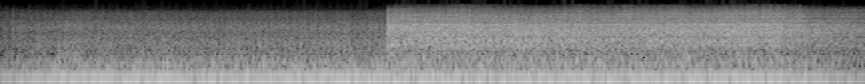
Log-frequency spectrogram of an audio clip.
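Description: Experimental linear induction motor test vehicle running along its track: a steady electric hum under a rushing noise, which jumps abruptly louder and brighter about four seconds in.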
